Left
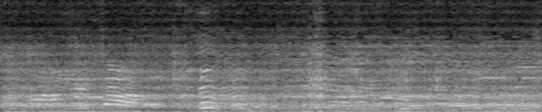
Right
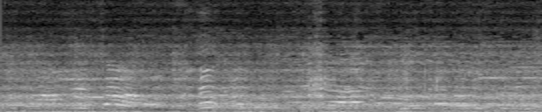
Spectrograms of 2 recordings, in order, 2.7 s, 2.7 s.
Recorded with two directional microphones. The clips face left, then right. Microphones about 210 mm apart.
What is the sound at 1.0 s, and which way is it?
Chatter, 50° left (ahead or behind).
